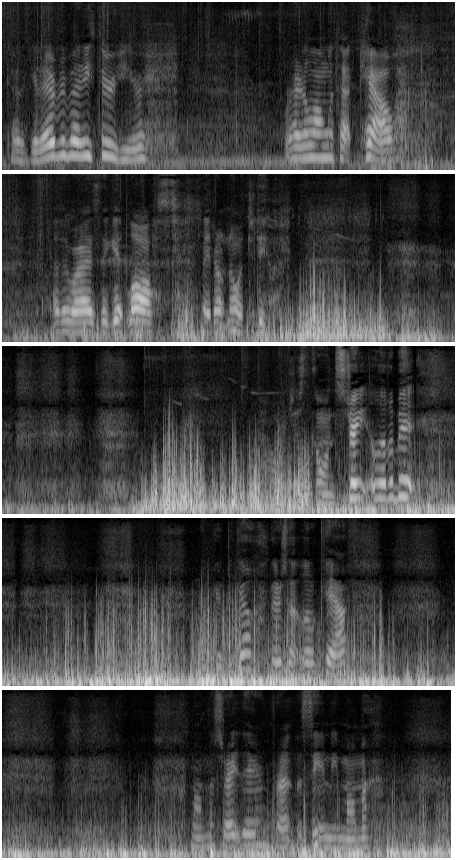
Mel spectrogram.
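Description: Cattle hooves trample dry grass.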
